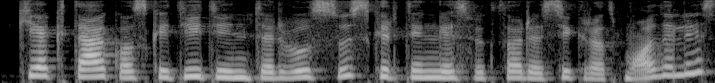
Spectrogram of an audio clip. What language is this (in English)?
Lithuanian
